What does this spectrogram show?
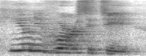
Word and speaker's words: university: O a boy, a horse, a university. Olha aqui, university começa com uma vogal U, mas ela na pronúncia não tem som de U. A pronúncia é som de university.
